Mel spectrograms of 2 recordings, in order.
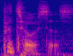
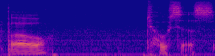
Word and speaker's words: apoptosis: called apoptosis unless hey you pronounce that a po or a po ptosis not puto psious that's pious silent right so it's a po ptosis and this is programmed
